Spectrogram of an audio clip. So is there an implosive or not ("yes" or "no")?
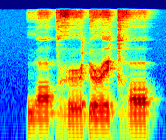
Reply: yes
